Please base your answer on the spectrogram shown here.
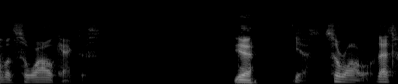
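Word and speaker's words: Saguaro: Saro you talk about Saro Cactus yeah yes Saro that's how it's pronounced that's not Seas seas are a tree yeah I wasn't sure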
